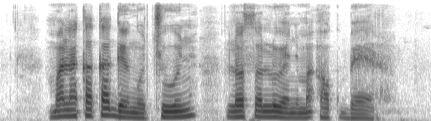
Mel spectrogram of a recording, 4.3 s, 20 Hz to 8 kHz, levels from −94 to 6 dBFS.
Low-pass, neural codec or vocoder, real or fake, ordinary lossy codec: 7.2 kHz; none; real; none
